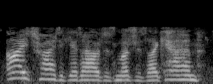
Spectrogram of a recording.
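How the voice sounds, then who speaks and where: A woman's voice: mid-range voice, fairly quick, dull audio, slight background noise, lightly acted. An actress playing an elegant, restless married lady in a period radio drama, with a genteel upper-class British accent. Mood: confiding. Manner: genteel, expressive.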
